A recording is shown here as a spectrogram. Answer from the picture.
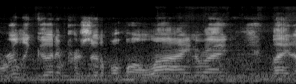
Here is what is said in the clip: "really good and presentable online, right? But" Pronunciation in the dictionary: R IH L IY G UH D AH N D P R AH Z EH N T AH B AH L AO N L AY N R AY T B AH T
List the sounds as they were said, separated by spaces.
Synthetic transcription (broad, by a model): R IH L IY G UH D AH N P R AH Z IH T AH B L AO N L AY N R AY T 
